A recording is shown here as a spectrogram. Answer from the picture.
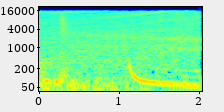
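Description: A car engine running, mixed with background music. A little over a second in, a low tone falls in pitch and settles into a steady deep hum.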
